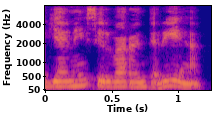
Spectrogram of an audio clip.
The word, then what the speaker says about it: Yeni Silva: A lot of people try to change the way they pronounce the name depending on where where they are. I say it I say Yenni Silva.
